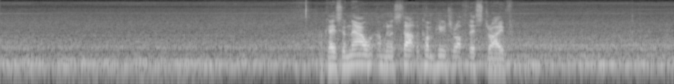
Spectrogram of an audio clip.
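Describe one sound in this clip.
Computer equipment hums steadily.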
